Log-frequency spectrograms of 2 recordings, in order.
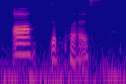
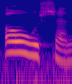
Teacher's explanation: it says ah like an octopus but it can say o in ocean that's the long sound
